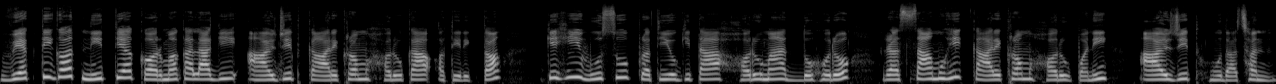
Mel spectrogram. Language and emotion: Nepali, neutral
